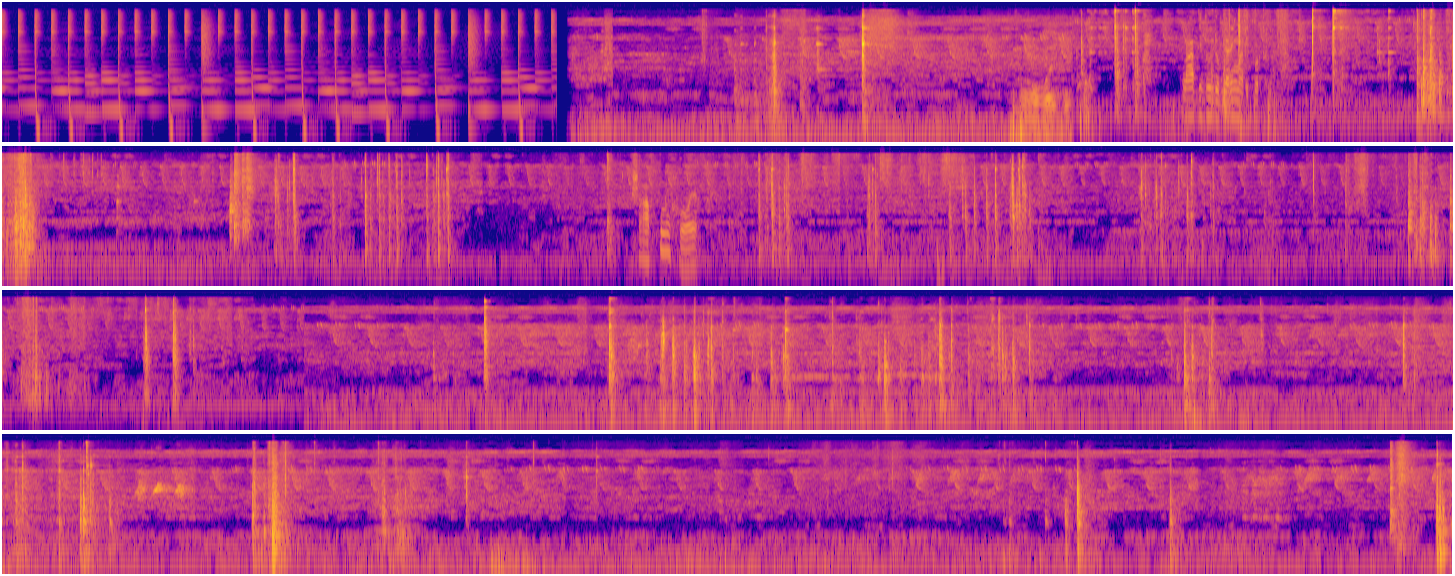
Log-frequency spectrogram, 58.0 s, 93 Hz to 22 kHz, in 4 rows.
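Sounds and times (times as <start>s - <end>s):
metal tools clinking: 7.3s - 8.8s, 10.7s - 15.8s.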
